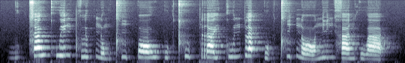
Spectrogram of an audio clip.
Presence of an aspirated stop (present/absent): present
